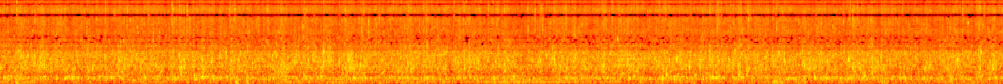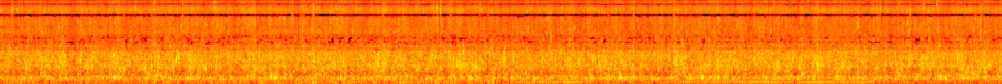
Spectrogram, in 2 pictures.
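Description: A small, shallow stream running steadily, its water spilling over a low step into a shallow pool in an even, unbroken rush.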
